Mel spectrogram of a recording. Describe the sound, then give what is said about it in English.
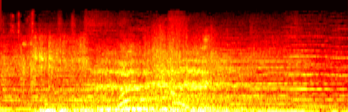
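A car skids with tires squealing in sweeping, pitch-bending screeches over a steady engine rumble, loud for a few seconds. “he can drive a car. Not that well.”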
